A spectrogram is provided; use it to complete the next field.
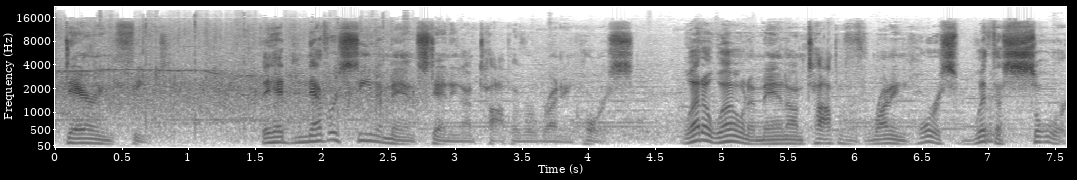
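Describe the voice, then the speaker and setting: A man at a fairly quick pace with very wide pitch swings, music in the background. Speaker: narrator. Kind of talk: children's history story narration.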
